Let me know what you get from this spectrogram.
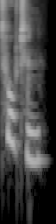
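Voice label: "tauten", British English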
